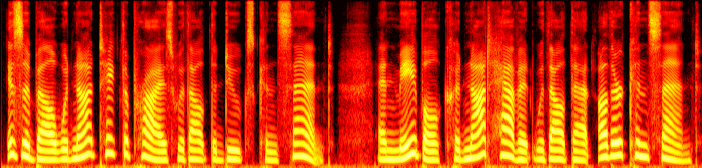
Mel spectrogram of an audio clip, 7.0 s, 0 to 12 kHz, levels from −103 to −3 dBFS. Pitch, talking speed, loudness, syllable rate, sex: 205 Hz, 160 wpm, -19 LUFS, 4.7 syllables/s, female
